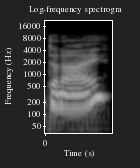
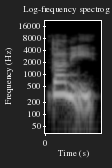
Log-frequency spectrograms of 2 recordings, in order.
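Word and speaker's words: D'ni: But some people pronounce it Deny, some people pronounce it Dunny, as it was early on. The problem with that, as I was notified, was that in places like Australia, Dunny is basically a nickname for your outhouse.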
